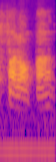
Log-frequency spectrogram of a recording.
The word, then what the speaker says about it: Phalempin: Et donc cette forêt-là se situe à Falampin, donc c'est la grande forêt de Falampin. Falampin, d'accord, ça s'écrit comment, Falampin.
